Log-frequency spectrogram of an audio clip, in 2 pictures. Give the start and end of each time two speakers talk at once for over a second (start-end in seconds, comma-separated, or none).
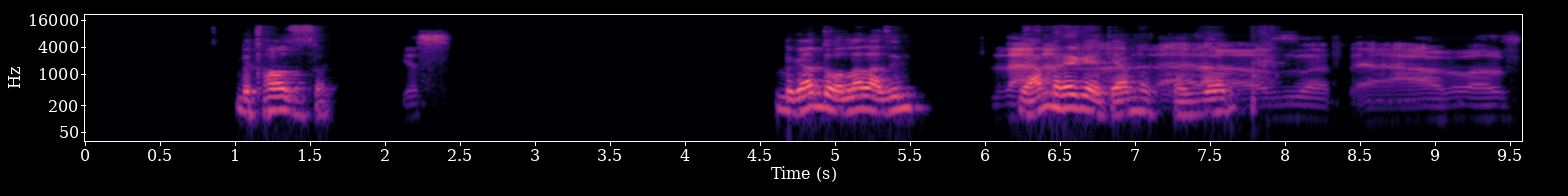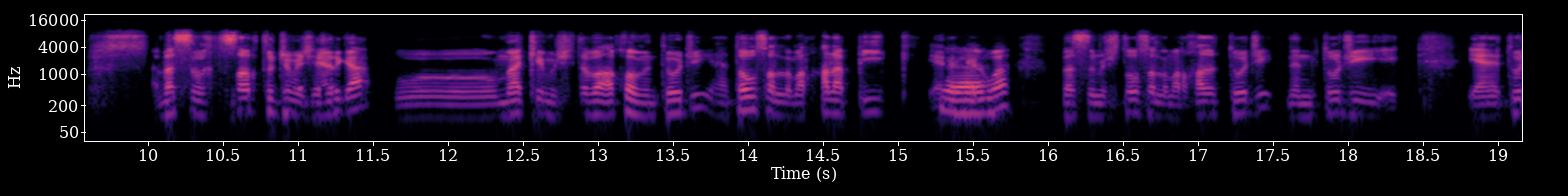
6.2-7.7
